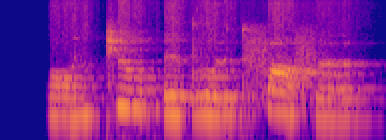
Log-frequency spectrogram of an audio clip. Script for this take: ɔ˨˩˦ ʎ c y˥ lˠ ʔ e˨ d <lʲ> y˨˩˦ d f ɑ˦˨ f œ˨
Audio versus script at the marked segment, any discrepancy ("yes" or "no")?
yes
